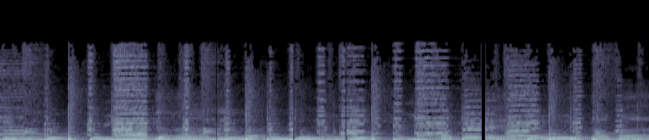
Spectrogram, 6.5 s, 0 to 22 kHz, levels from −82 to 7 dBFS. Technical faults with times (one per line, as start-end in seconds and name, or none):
2.17-2.20 Bluetooth dropout
4.82-4.87 Bluetooth dropout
